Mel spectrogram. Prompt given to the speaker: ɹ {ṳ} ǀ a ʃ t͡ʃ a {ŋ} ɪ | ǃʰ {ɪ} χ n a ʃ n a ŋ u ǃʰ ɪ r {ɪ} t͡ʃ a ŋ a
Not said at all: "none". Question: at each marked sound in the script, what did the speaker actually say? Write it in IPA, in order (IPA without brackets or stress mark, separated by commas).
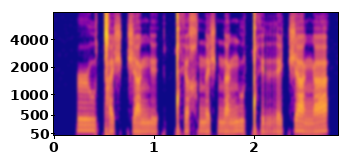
u, ŋ, ɪ, ɛ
